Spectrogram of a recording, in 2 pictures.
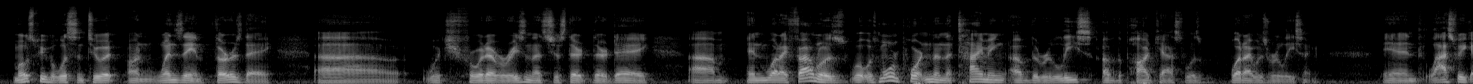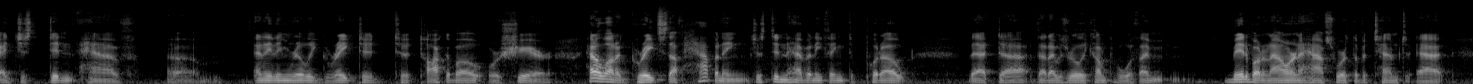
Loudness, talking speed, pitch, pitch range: -31 LUFS, 190 wpm, 90 Hz, 85-100 Hz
